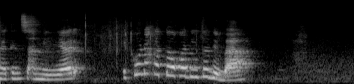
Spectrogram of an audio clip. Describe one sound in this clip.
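A young woman speaks up close, upset and pleading.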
